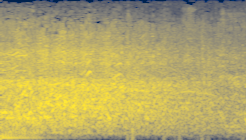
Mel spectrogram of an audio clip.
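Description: A studio audience laughing at a punchline; the laughter fades away over the two seconds.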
